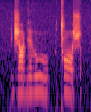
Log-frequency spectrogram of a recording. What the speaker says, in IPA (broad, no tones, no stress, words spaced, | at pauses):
d͡ʒɑɡeðu | ǀɔʃ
